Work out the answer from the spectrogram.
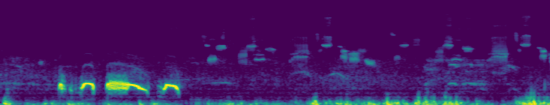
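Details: Decoy spotted dove on open ground after a storm gives one deep phrase: a clipped coo, a long drawn-out falling coo, then a short final note. Faint chirps from other birds and low rumbling follow.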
